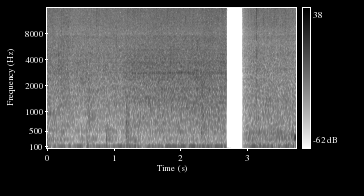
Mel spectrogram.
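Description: Onions fry in a pan with a steady, even sizzle close by, broken once by a brief moment of silence before the frying resumes.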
